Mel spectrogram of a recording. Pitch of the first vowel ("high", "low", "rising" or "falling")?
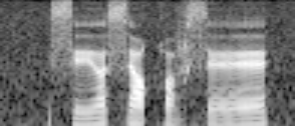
rising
